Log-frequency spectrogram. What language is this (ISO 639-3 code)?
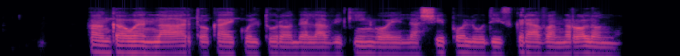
epo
